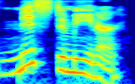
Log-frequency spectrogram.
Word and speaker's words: misdemeanor: We can add another prefix, misdemeanor. You might notice that when we added this prefix, this long E sort of disappeared and turned into a schwa sound of a short U or short I.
